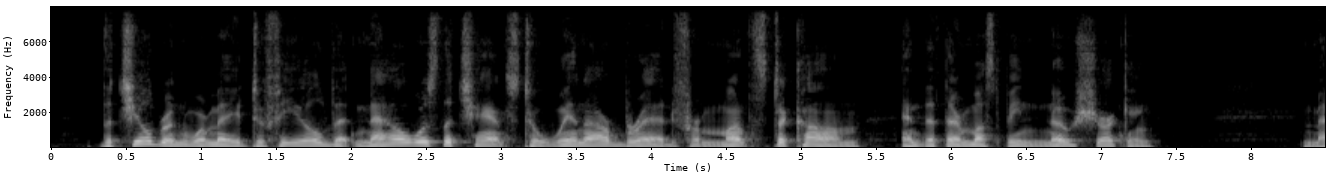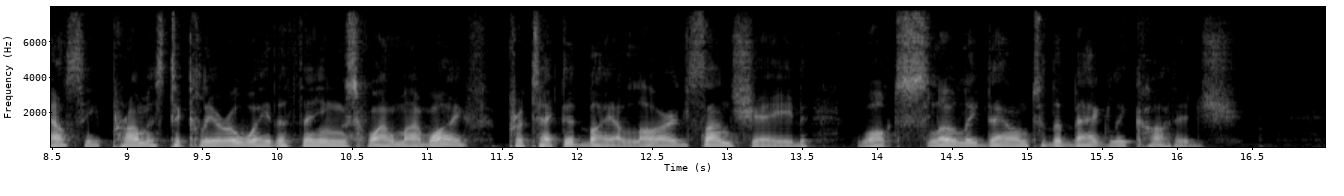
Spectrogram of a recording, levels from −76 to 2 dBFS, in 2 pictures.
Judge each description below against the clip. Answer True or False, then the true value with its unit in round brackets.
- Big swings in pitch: True (6.9 semitones)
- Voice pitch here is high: False (115 Hz)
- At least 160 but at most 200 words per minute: True (175 wpm)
